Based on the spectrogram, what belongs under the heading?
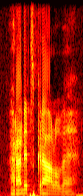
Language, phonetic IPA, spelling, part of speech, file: Czech, [ɦradɛt͡s kraːlovɛː], Hradec Králové, proper noun, Cs-Hradec Králové.ogg
- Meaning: Hradec Králové (a city in the Czech Republic), located at the west Bohemia at the confluence of the Elbe and the Orlice river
